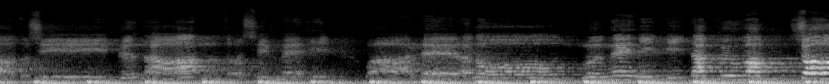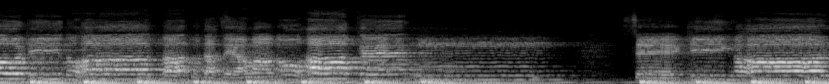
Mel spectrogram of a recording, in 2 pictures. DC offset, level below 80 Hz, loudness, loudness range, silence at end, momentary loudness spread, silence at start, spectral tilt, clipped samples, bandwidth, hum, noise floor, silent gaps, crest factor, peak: under 0.1%; -26 dBFS; -19 LUFS; 7 LU; 0 s; 12 LU; 0 s; -6.5 dB/octave; under 0.1%; 11.5 kHz; none; -45 dBFS; none; 18 dB; 0 dBFS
